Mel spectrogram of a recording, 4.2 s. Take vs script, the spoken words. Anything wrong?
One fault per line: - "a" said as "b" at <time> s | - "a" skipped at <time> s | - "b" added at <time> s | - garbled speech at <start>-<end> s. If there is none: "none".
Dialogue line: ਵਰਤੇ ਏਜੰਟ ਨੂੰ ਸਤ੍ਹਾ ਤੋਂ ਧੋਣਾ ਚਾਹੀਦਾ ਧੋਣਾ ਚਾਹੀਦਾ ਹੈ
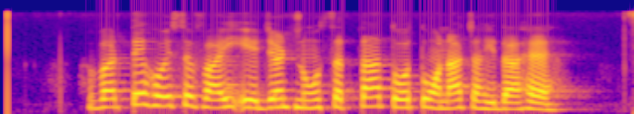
- "ਹੋਏ ਸਫਾਈ" added at 1.0 s
- "ਧੋਣਾ ਚਾਹੀਦਾ" skipped at 3.5 s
